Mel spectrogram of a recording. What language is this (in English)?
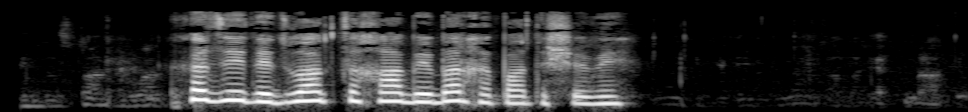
Pashto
